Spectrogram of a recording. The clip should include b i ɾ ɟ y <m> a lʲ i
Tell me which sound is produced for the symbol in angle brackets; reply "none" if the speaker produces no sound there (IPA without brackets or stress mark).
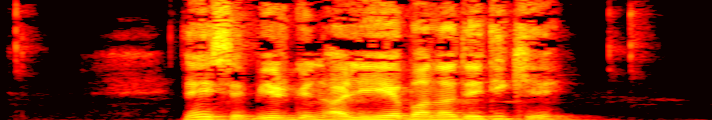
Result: n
